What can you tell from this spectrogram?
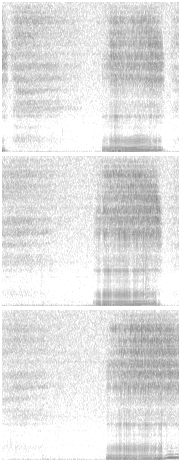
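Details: Old cat snoring very loudly indoors: three long, rough, rattling snores, each about a second long, coming roughly every three to four seconds with quiet breathing between them.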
